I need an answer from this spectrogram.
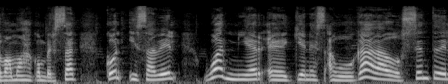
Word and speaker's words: Warnier: Se pronuncia Warnier. Warnier, perfecto.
